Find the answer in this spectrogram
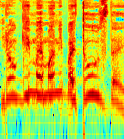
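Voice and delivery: high, growling, mock mobster voice.

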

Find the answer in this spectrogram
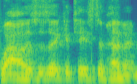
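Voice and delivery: ordinary talk, nothing marked

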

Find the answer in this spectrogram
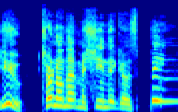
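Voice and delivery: put-on barking tone. Joining a movie retelling, imitating barked orders. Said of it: "he just starts barking orders around this table like".

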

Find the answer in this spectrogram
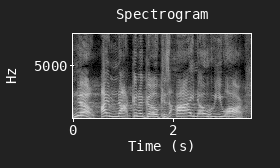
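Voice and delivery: mock shouting demon voice, high and drawn out. Retelling a demon shouting back during a casting out: imitating a demon shouting. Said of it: "the demon shouted at him like".

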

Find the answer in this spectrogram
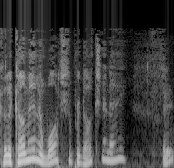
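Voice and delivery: put-on Liverpool accent. Talking with another speaker, in an attempted Liverpool accent. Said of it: "That was my attempt at a Liverpool accent".

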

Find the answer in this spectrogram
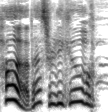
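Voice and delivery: slow, surprised wondering tone. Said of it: "And I'm like".

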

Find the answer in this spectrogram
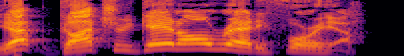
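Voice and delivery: mock shrill, loud, very high-pitched call-out. Retelling what the speaker said to a guy at a gate, retelling own loud reply. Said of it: "I was kind of loud".

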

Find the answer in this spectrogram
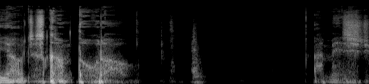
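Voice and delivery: soft, breathy, seductive whispered voice. During a live mic check, showing off a sexy voice: sexy voice. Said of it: "This is my sexy voice when I be trying to be sexy".

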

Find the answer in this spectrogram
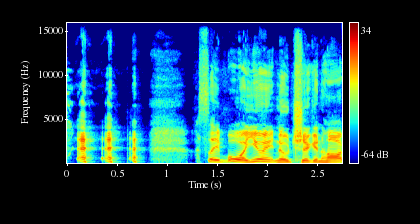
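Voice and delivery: very high southern cartoon rooster voice, crowing. Asked by a friend for his impersonation, doing a Foghorn Leghorn impression. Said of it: "my hype is your Foghorn Leghorn impersonation".

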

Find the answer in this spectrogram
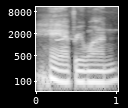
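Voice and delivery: sultry sad voice. Voiceover artist practicing a sad read of a greeting, sad voice that sounds sultry. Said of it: "I need to work on my sadness".

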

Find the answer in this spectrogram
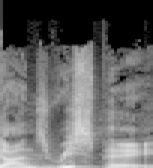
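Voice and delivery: pitch lift on middle word 'riz'. Saying the name so it sounds fancy: pitch lift on 'Riz'. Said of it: "you had to say it with a little lift in the middle".

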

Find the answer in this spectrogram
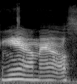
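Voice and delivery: the word pianist said with a nasal voice. Joking about pronunciation, showing pianist said in a nasal voice. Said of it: "Say it nasally. Like this".

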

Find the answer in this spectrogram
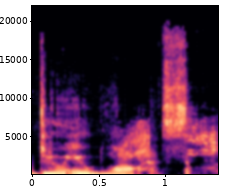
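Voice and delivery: mock very high, drawn-out child yell. Retelling a child yelling across an art gallery: imitating a child yelling. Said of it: "yelling across the gallery space".

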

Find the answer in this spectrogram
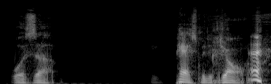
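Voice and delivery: very low voice with soul. A speaker shows the little soul he can put in his voice. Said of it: "I got a little soul in my voice".

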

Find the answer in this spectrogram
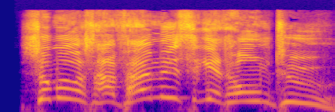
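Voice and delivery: very high, put-on movie character voice. Quoting a film character's line as an impression. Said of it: "let me give you my impression".

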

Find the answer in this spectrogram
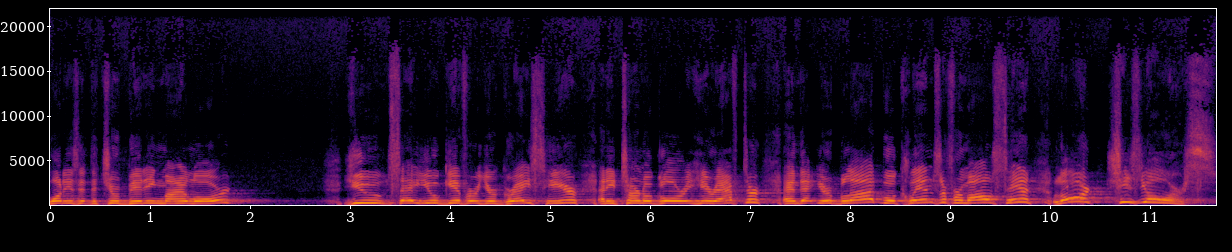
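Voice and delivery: high proclaiming shout, climbing as it goes. Storyteller recounting what a man shouted out, retelling a shout. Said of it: "Then Hill shouted out".

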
